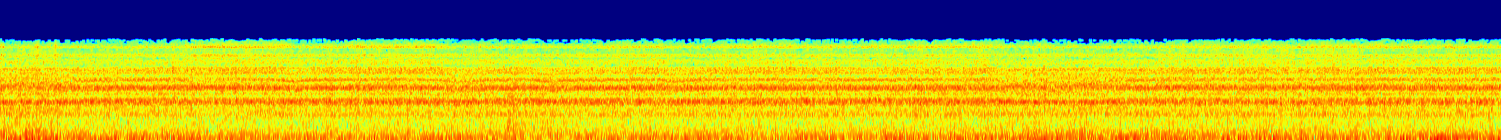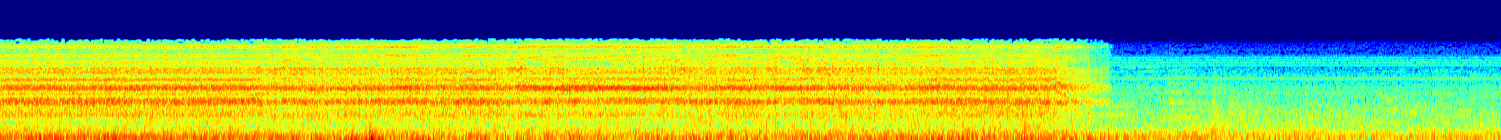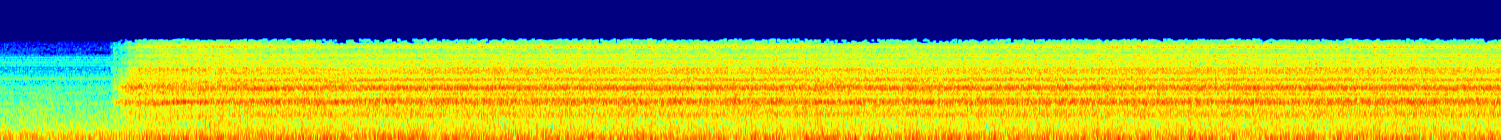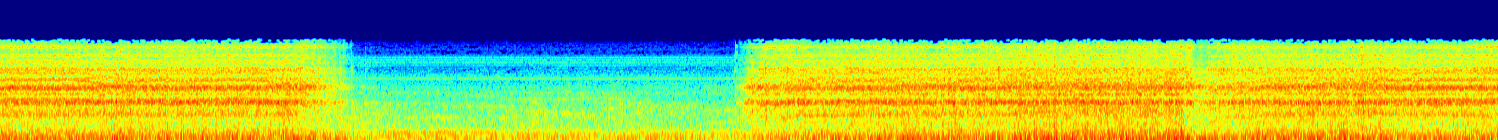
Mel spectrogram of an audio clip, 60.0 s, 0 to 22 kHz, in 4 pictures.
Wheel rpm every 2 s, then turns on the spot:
160, 160, 160, 160, 160, 160, 160, 160, 160, 160, 160, 160, 140, 0, 0, 30, 160, 160, 160, 160, 160, 160, 160, 160, 20, 0, 100, 160, 140, 160.
none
